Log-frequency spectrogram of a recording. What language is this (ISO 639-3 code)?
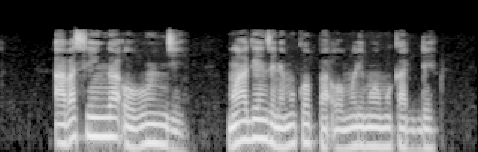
lug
